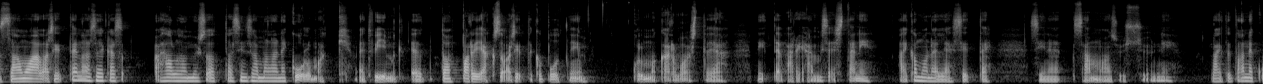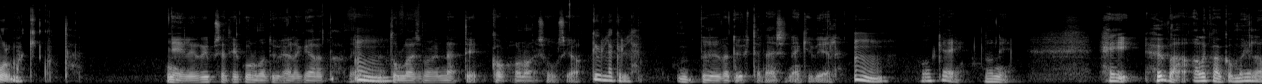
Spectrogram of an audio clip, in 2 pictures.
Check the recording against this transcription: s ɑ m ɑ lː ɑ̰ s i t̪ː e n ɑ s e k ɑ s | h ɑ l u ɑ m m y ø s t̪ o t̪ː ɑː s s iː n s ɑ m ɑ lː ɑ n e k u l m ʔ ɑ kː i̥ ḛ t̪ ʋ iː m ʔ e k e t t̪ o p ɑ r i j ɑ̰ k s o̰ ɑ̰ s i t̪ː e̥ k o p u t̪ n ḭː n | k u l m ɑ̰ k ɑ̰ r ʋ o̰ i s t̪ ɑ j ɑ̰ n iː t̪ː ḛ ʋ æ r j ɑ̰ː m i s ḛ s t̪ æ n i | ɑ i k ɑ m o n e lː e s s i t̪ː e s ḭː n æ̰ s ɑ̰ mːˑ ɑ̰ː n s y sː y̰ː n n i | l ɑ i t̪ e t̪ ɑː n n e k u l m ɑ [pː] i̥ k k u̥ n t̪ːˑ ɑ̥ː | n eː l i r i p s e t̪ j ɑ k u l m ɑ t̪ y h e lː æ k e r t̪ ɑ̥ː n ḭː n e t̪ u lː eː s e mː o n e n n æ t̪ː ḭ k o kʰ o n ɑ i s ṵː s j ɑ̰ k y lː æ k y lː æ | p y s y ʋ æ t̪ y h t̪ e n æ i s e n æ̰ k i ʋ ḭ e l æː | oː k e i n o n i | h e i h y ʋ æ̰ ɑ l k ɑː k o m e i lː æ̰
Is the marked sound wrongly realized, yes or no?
yes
